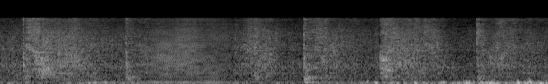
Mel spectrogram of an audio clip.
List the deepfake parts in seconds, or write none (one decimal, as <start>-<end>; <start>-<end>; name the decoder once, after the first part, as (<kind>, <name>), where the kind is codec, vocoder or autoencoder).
1.5-2.3 (vocoder, WaveNeXt)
